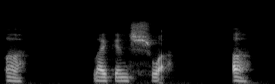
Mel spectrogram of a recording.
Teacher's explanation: the schwa sound is the most common sound in the English language and it simply says uh like in schwa uh and it's kind of a little bit softer than a short vowel sound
